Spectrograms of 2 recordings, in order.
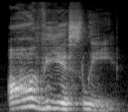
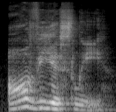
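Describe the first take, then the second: Both takes have the same delivery.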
